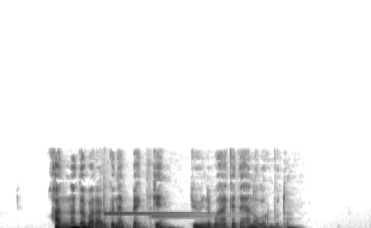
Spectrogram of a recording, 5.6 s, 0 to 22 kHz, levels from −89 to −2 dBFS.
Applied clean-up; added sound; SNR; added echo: none; Door / Bell; 19 dB; none.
